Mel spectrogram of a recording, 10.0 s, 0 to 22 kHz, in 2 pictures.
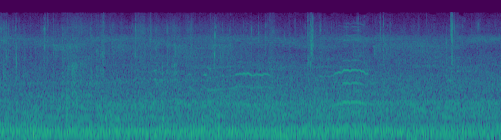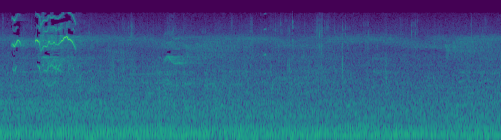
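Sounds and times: outdoor background noise: 0.0 - 10.0
high-pitched chirping animal calls: 5.1 - 5.9.

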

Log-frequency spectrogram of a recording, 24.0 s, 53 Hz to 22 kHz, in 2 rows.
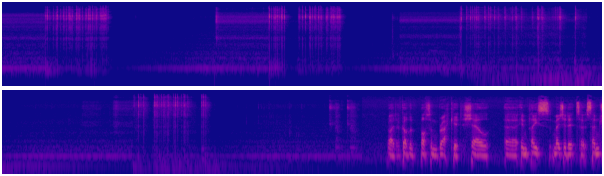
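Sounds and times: welding arc crackling: 0.9 - 2.2, 5.2 - 6.9, 9.2 - 13.1, 14.6 - 18.0.

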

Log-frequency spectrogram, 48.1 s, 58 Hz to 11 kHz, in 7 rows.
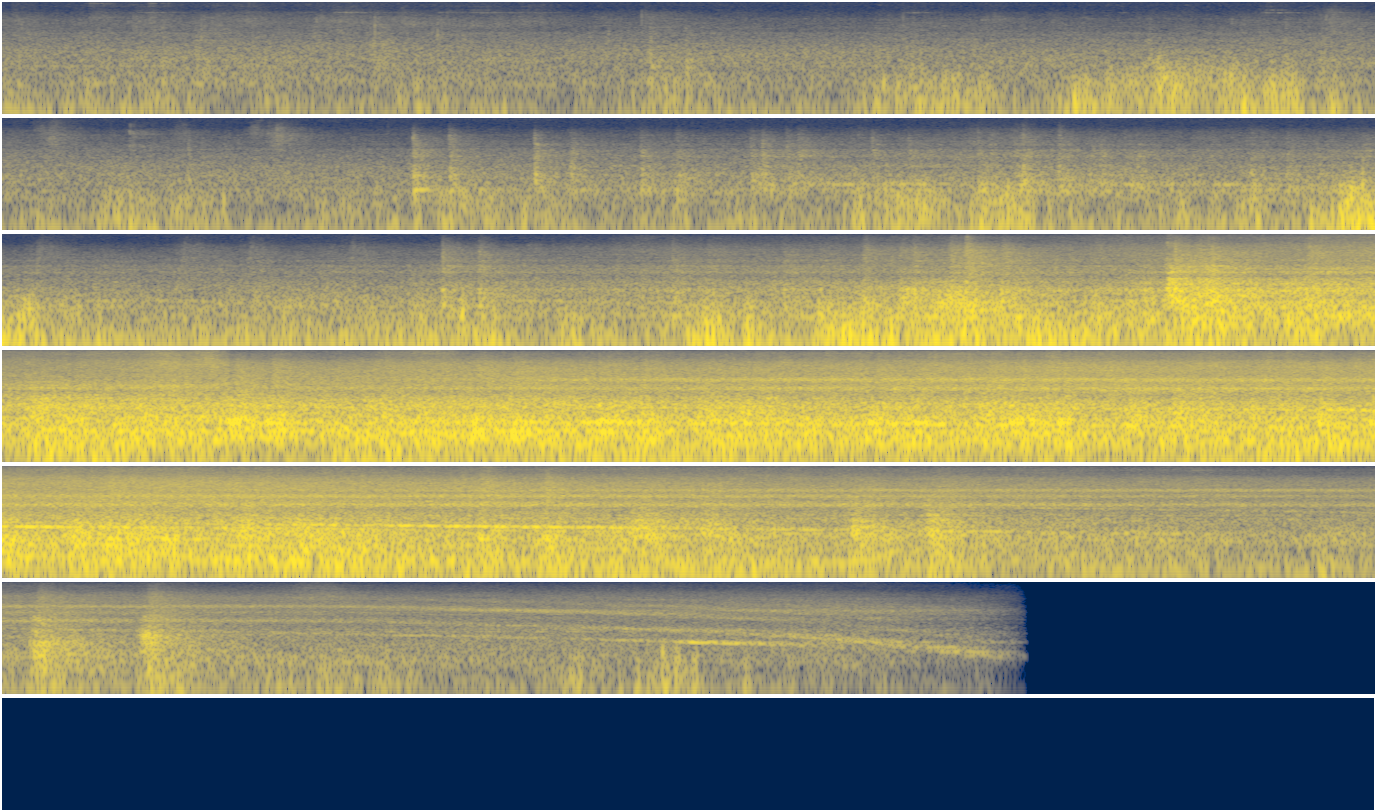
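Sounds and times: train wheels rumbling on rails: 4.3 - 38.7
train whine falling in pitch: 20.9 - 39.4.

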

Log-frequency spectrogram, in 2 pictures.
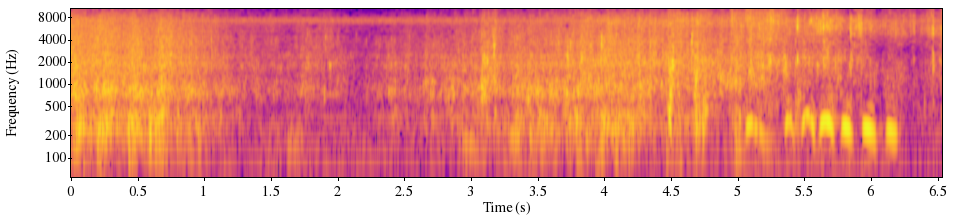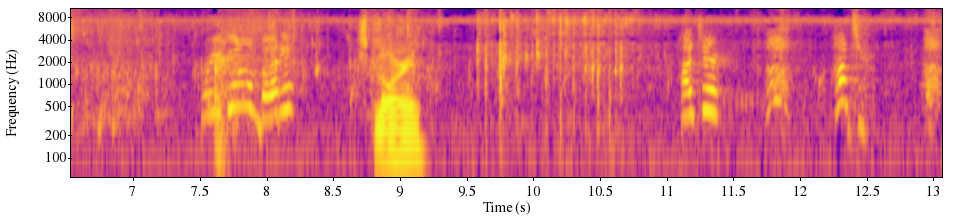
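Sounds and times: dog splashing through water: 0.0 - 7.4.

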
